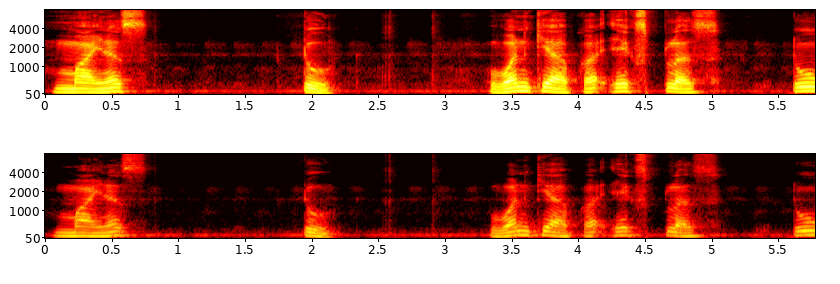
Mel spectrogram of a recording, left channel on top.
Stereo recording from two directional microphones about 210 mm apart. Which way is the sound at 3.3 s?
50° left (ahead or behind).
